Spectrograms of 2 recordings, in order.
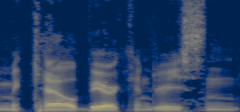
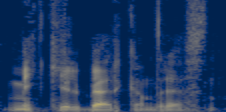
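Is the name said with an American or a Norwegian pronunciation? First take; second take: American; Norwegian. First: The name is said with an American pronunciation. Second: The name is said with a Norwegian pronunciation. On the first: "So I kind of Americanize it" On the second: "the Norwegian pronunciation is"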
